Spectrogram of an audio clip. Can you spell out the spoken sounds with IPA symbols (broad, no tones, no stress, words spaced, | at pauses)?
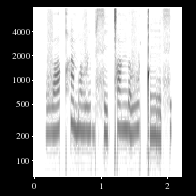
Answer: vɑqʰĩb ɐ̃vibsiǀɑŋ əvu ǃĩs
